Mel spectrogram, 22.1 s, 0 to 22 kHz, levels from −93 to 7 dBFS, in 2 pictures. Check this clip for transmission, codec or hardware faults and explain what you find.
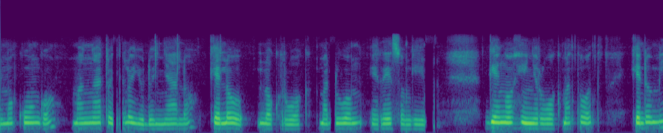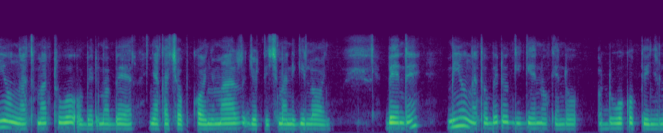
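Lost AMR speech frames occur at 1.88–2.08 s, 5.50–5.58 s, 7.07–7.30 s and 15.42–15.45 s. The decoder repeats the last good pitch and vocal-tract settings at falling gain, so the speech smears and fades rather than clicking or dropping to hard silence. The 140 ms run near 7.1 s drops to near silence within two frames, and the brief 15.4 s loss is only a dip or warble.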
